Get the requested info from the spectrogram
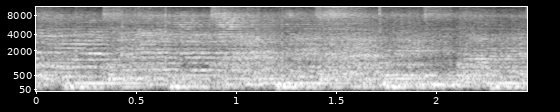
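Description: Large mixed church choir singing a communion hymn, many voices together without a break.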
